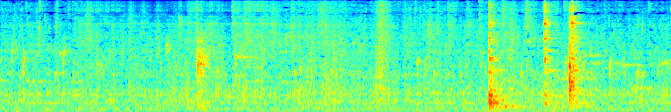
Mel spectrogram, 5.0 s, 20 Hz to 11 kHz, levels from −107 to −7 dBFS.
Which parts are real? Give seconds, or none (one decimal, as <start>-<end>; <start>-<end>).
0.0-0.6; 2.1-5.0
